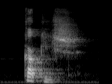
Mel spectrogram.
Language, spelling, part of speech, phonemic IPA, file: Dutch, kakkies, noun, /ˈkɑ.kis/, Nl-kakkies.ogg
- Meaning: plural of kakkie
